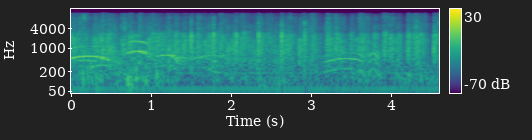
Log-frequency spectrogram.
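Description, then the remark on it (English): An audience breaks into sustained applause in praise of the Lord, dense steady clapping lasting several seconds, with scattered voices calling out and brief rising cheers mixed into the crowd noise. “Could you give the Lord a praise?”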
